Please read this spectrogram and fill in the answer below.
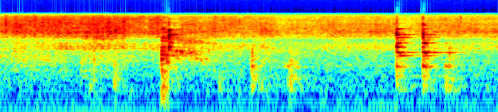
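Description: Diced onions, celery and juicy defrosted wild mushrooms frying in butter in a large non-stick pan, with a steady sizzle. A wooden spatula stirring them scrapes and knocks against the pan about two seconds in and again near the end.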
